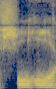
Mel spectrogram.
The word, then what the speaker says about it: Sheehey: So my personal page is Joseph Sheehy on Instagram. Last name is spelled S-H-E-E-H-E-Y.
